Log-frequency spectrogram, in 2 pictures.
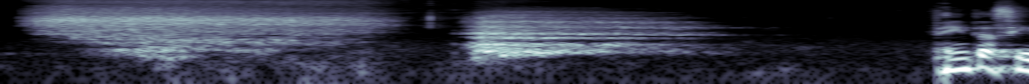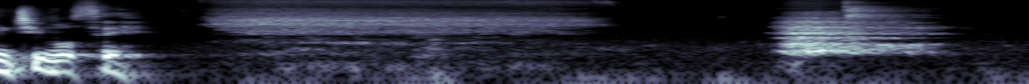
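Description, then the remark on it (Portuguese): Slow, deep breaths, long airy inhales and exhales alternating in a steady rhythm, with a brief spoken phrase in the middle. “Pessoal, todo mundo, vou pedir para todo mundo do YouTube, do Instagram, do Facebook, respira fundo.”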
